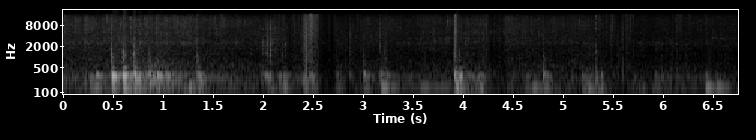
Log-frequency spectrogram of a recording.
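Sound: flowing water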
